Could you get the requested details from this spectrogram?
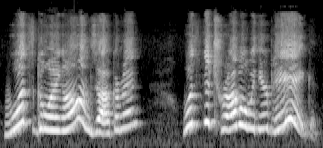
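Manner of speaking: announcer shouting to Zuckerman across the ring; alarmed loud call. A narrator's reading. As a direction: call out urgently over the loudspeaker. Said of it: "asked the loudspeaker".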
